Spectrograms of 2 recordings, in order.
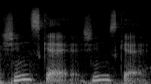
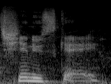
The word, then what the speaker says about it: Shinsuke: The U is silent, like the U's quiet, like Shinsuke. It's not Shinusuke. That's the wrong way.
